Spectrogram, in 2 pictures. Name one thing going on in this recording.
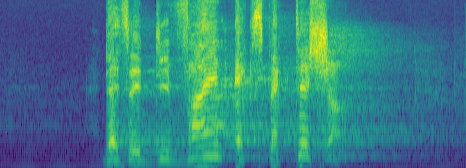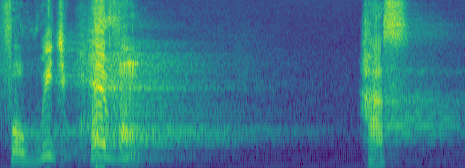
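A man preaches with animation into a microphone, his voice ringing in an echoing hall.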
